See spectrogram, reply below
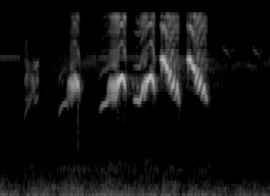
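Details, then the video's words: Seedeater singing in the 'tui tui zel zel' style meant to excite captive birds: a soft high note, then four loud, rapid slurred whistles, each bending up then down, delivered in about one second. "Esquente seu COLEIRO e PAPACAPIM CANTO TUI TUI ZEL ZEL"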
